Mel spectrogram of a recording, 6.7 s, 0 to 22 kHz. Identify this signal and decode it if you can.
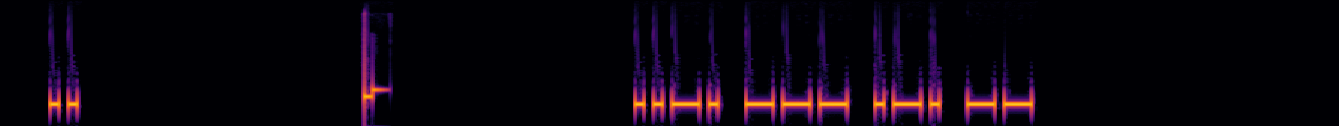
Morse code, heard as a keyed tone, about 22 wpm, 700 Hz. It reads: I FORM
